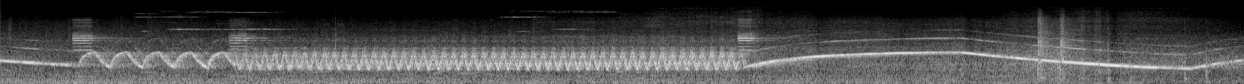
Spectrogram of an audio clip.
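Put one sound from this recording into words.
A police siren wails close by, switching between fast and slow patterns.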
